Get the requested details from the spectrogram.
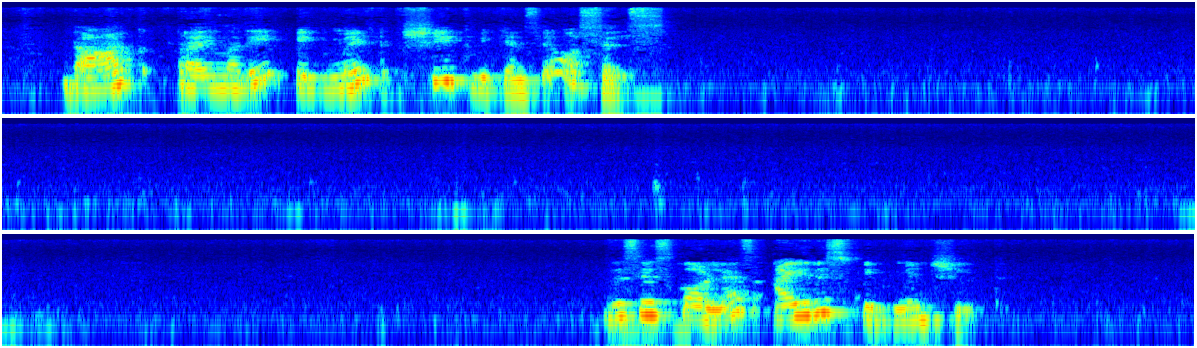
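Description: A woman speaks calmly and clearly, close by, as if explaining.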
